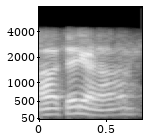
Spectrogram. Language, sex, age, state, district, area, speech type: Kannada, male, 18-30, Karnataka, Chamarajanagar, rural, conversation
